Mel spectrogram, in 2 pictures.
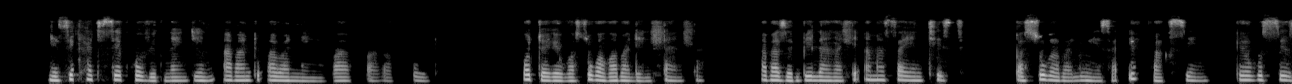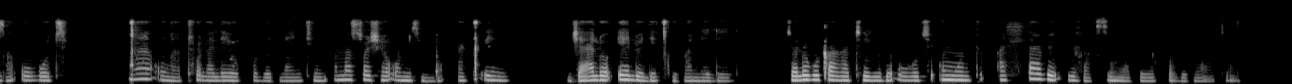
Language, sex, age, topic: North Ndebele, female, 25-35, health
